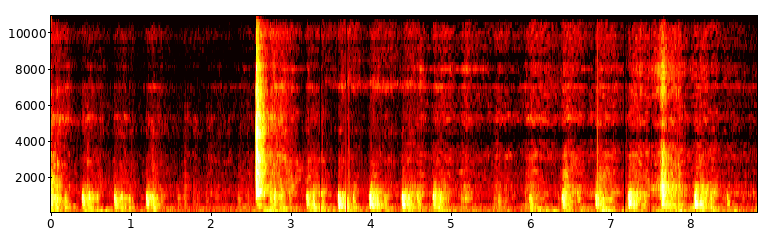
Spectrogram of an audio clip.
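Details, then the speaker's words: Fetal heartbeat on a monitor: rapid, regular whooshing pulses at about 150 beats a minute. "the baby's heartbeat I hope you guys can hear it on there"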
